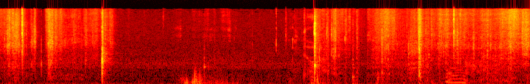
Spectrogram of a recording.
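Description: Packages clatter and rustle as a hand rummages through a pile.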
